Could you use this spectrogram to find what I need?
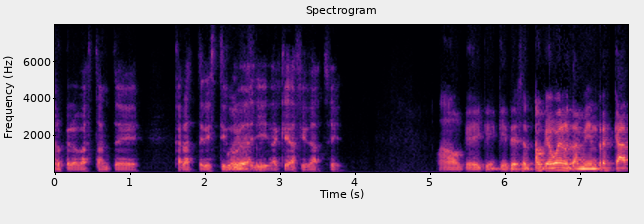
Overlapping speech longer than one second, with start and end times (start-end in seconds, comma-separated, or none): none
